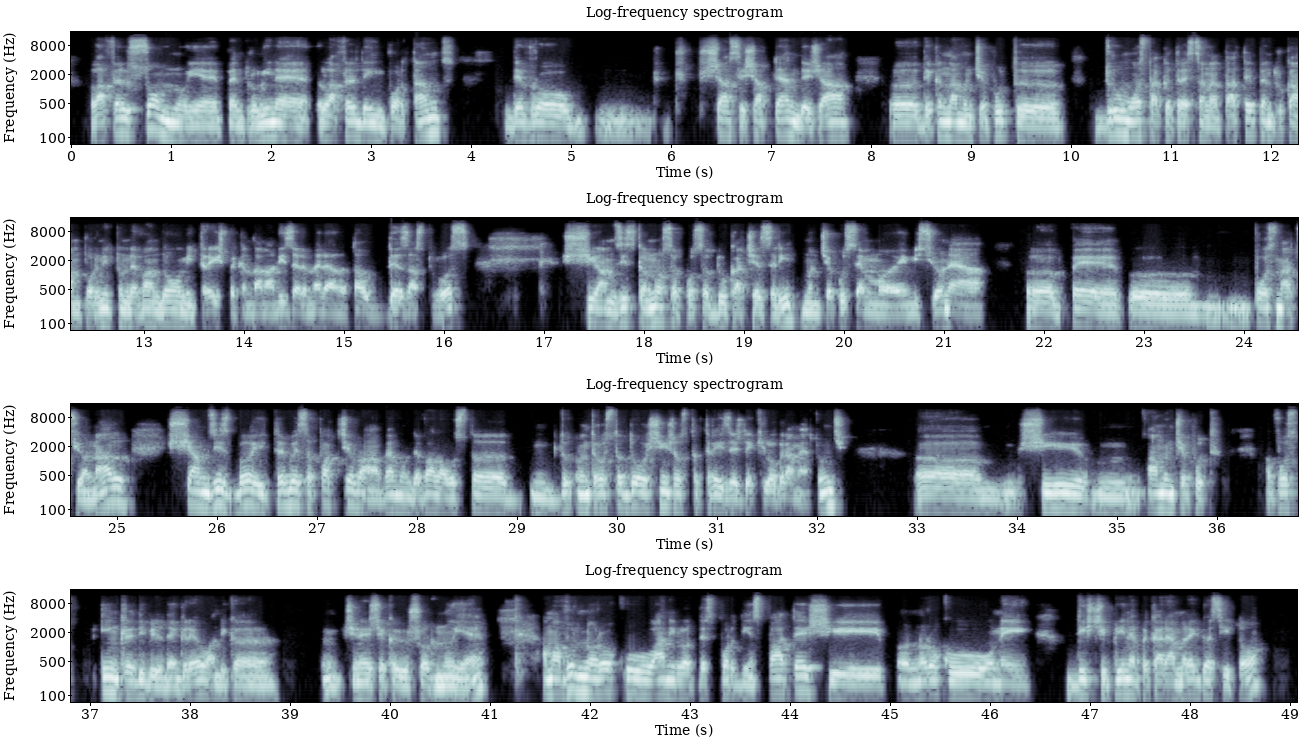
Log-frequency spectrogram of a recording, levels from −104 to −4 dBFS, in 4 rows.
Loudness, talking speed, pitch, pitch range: -20 LUFS, 130 wpm, 95 Hz, 90-110 Hz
